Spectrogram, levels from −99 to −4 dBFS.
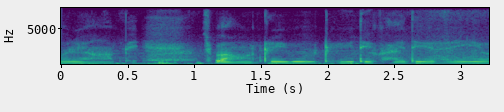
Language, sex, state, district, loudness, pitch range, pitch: Hindi, female, Uttar Pradesh, Budaun, -32 LUFS, 180-190 Hz, 185 Hz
